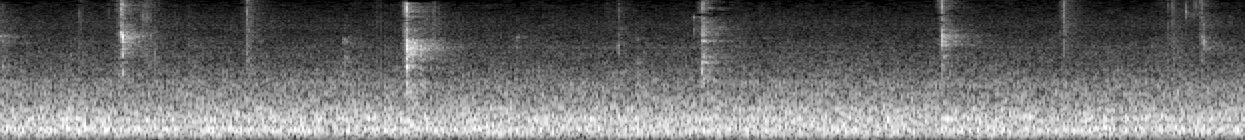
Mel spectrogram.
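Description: Cooked lobster shell cracking and snapping as it is pulled apart by hand: sharp cracks scattered irregularly, the loudest about two seconds in, over a steady background noise.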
